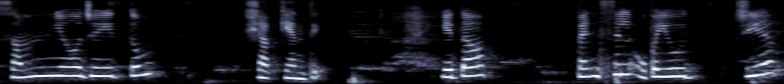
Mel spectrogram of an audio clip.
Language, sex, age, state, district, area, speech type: Sanskrit, female, 18-30, Tamil Nadu, Dharmapuri, rural, spontaneous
